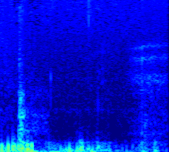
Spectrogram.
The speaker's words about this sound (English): And the burps are not Pacifico. Trust. The burps are brought to you by like water. And water. Chicken wings.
